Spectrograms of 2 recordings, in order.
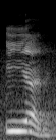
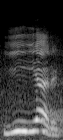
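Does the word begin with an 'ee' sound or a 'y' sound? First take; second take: ee; y. First: The word begins with a plain 'ee' vowel. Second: The word begins with a 'y' consonant sound. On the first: The speaker calls it wrong. "अधिकतम लोग इसको क्या पढ़ते हैं ... यह ईयर नहीं है" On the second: The speaker calls it right. "ई ना होके यह का साउंड यहाँ पर, वाई का साउंड यहाँ पर होता है"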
